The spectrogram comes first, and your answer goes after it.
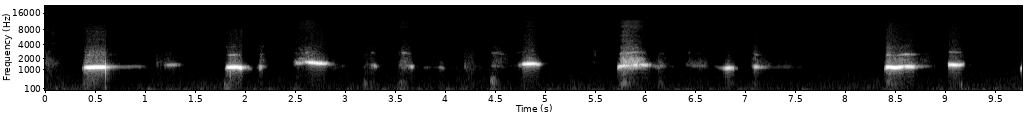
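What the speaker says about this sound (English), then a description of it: "Who can tell me what song I'm whistling?" A person whistles a tune alone, short clear melodic phrases with pauses between them, close and fairly loud, with no other sound behind.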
